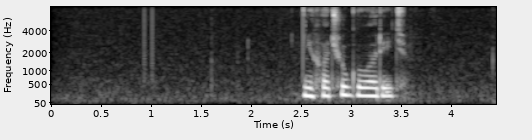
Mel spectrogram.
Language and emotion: Russian, sad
